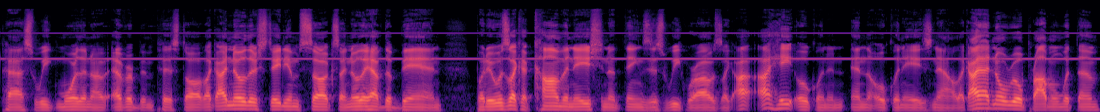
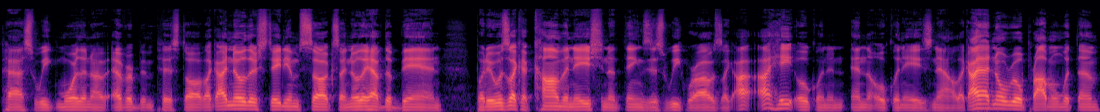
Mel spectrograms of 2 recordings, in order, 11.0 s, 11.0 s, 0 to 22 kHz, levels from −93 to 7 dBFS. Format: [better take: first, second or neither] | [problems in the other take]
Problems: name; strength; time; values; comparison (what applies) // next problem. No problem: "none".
second | high-pitched whine; noticeable; throughout; 2.5 kHz, 15 dB below the speech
